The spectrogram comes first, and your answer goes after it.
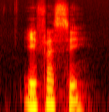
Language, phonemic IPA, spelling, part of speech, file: French, /e.fa.se/, effacer, verb, Fr-effacer.ogg
- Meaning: 1. to erase 2. to efface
